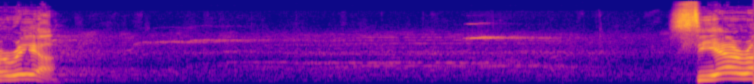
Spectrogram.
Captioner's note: audience cheering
